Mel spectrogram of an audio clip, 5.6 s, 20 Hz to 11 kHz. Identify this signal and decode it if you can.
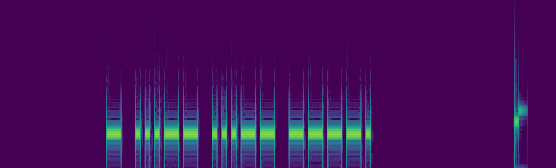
Morse code, heard as a keyed tone, about 25 wpm, 700 Hz. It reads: T339
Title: Numbers - Contest Style - 4-Digit 25wpm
